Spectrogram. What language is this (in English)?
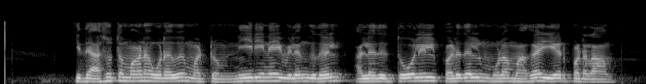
Tamil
